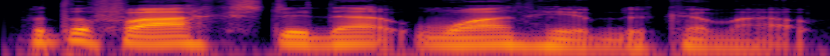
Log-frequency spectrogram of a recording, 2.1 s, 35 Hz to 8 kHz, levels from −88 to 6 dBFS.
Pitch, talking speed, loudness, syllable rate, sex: 100 Hz, 290 wpm, -20 LUFS, 5.2 syllables/s, male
